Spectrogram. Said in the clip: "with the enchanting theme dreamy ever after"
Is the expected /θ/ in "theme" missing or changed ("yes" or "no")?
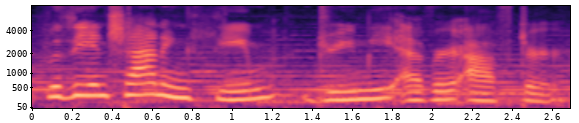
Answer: no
